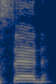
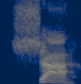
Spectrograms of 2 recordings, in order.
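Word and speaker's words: siya: But the s i y combination that makes a sh sound.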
